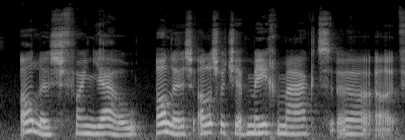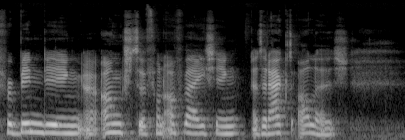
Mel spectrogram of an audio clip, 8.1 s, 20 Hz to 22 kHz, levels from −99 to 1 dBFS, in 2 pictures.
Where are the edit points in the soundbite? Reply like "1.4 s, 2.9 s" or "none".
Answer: 1.5 s, 6.5 s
